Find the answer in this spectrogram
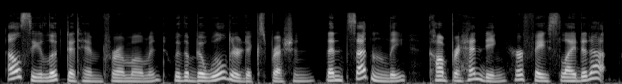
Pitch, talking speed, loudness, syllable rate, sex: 180 Hz, 175 wpm, -19 LUFS, 5.7 syllables/s, female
